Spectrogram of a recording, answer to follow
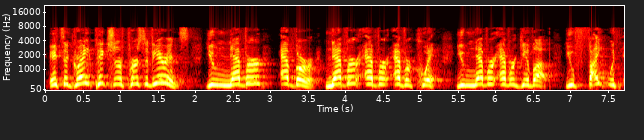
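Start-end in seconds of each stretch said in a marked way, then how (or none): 0.0-1.9 louder and higher, building fervour; preacher swelling into full force; rising preaching. Real, not acted. 2.1-6.8 never and ever punched one by one; pounding out never ever quit; emphatic never ever. Real, not acted. Preacher hammering never ever.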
